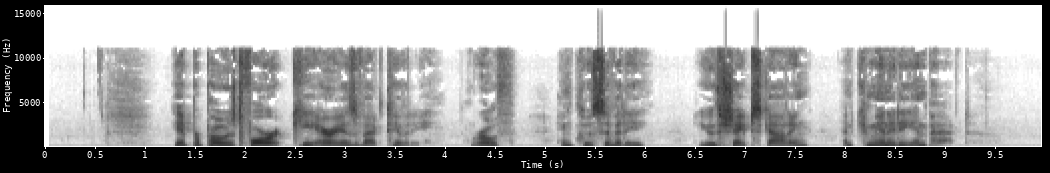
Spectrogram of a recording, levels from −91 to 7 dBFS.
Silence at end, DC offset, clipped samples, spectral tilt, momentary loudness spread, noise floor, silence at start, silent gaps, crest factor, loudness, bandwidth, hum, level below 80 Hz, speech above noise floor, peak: 0.9 s; under 0.1%; under 0.1%; -2 dB/octave; 22 LU; -63 dBFS; 0.6 s; none; 20 dB; -17 LUFS; 16 kHz; none; -58 dBFS; 44 dB; 0 dBFS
